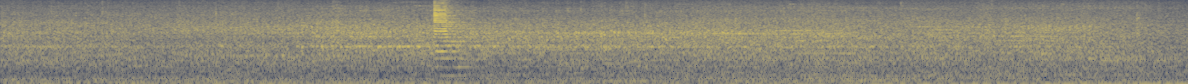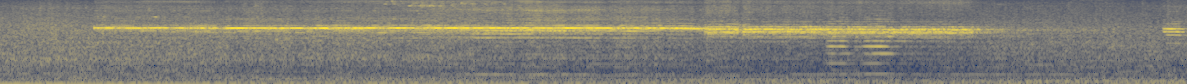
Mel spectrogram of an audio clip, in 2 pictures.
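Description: Busy street traffic: engines running with a steady hum of road noise. From about halfway a long, high-pitched vehicle horn is held for a few seconds, and a second horn with a fuller, lower tone honks near the end.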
